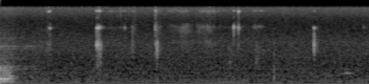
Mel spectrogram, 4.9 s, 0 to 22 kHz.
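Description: Near silence with a few faint, separate clicks and taps of small metal hub parts, the internal gears of a Shimano 3CC three-speed hub, being handled; a short clatter dies away right at the start.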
